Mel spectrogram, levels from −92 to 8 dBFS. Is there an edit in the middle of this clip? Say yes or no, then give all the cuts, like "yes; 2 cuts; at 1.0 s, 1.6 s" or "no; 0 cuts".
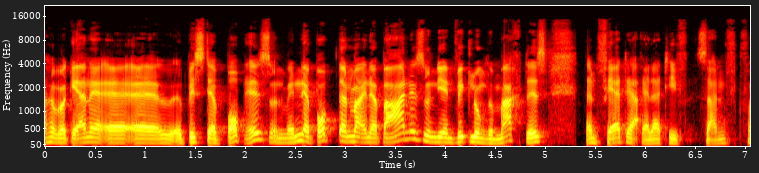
yes; 2 cuts; at 2.0 s, 5.9 s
